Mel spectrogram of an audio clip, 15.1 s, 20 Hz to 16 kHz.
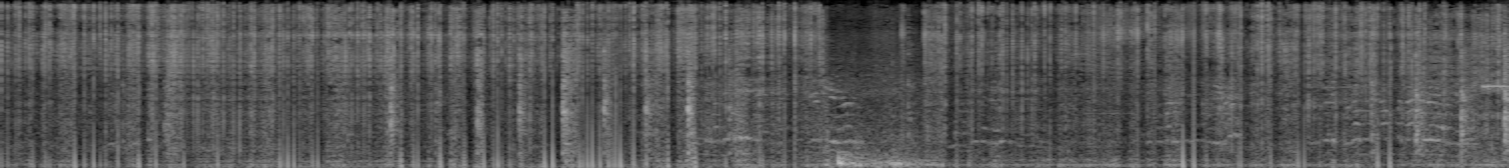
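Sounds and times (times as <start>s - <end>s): arc welding crackle: 0.0s - 15.0s.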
